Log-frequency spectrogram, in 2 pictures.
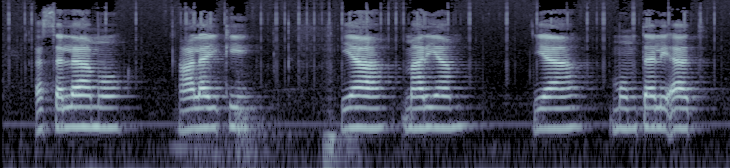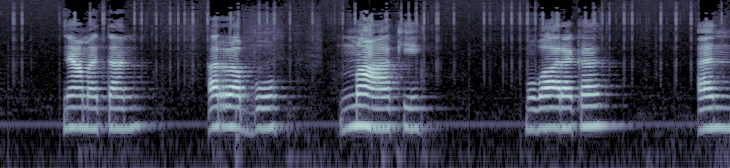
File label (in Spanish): ave maria arabe pausado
